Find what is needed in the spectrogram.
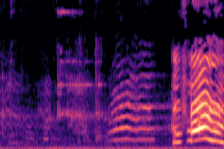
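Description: Parrots calling in flight: a short rising call about a second in, then louder calls that slide down in pitch near the end, over a faint low rumble.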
